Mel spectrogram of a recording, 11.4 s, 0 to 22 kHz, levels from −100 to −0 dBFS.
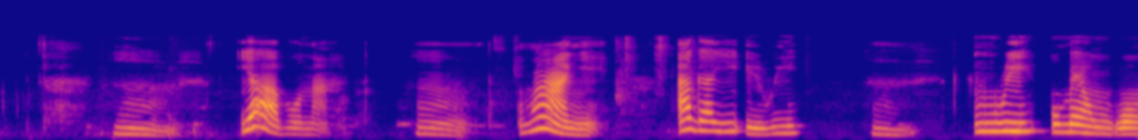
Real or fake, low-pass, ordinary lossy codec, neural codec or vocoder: real; none; none; none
